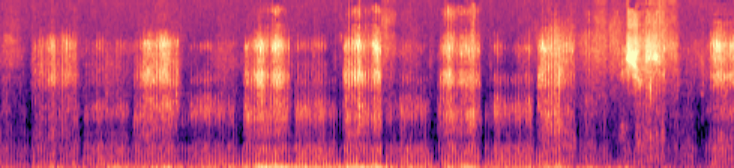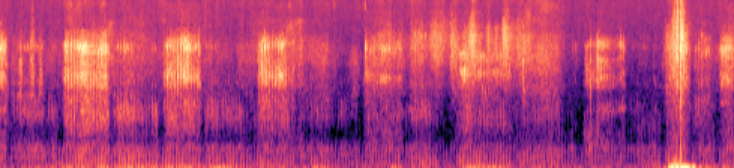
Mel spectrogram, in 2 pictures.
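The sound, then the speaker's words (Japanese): A cat purrs steadily, a low rhythmic rumble pulsing with each breath, continuous and fairly quiet, with a brief louder knock near the end. “猫苦手だったらごめんね。”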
